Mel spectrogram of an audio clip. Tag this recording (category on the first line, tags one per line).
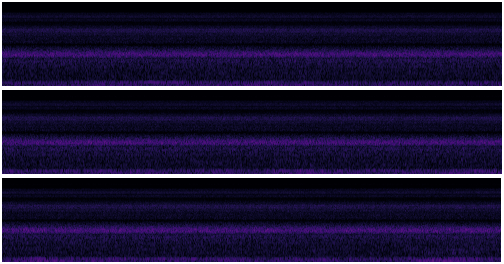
Soundscapes > Nature
sound-installation
Dendrophone
nature
phenological-recording
raspberry-pi
soundscape
modified-soundscape
data-to-sound
artistic-intervention
alice-holt-forest
weather-data
natural-soundscape
field-recording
